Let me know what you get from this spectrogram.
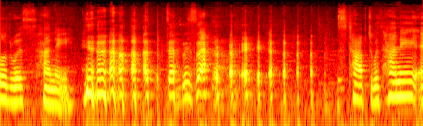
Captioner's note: laughing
